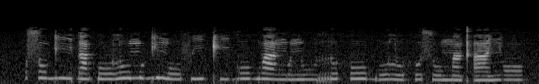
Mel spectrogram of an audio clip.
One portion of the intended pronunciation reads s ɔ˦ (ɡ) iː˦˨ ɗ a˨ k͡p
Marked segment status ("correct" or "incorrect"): correct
